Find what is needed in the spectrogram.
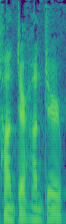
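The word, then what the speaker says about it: Hunter × Hunter: But I started Hunter X, or I think it's just Hunter Hunter, but it's spelled Ooh. Hunter X Hunter.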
